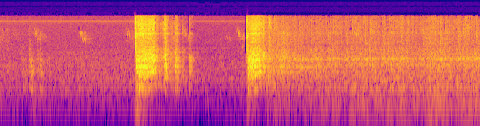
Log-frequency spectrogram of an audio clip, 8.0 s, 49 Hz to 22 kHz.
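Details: 1941 Ford pickup, carburettor previously flooding, engine still warm after about half an hour: brief crank catches quickly and settles into a steady even idle; normal hot start (owner notes one restart took a second attempt).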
